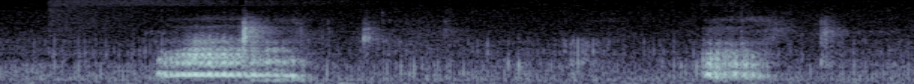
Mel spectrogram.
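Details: Mother cat caring for her kittens gives two clear meows: a longer, full harmonic mew lasting about half a second, then a shorter, higher mew after a brief pause, over a quiet background.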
